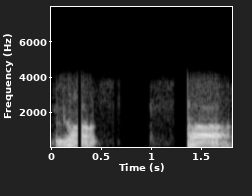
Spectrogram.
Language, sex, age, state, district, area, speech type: Hindi, male, 60+, Bihar, Madhepura, rural, conversation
